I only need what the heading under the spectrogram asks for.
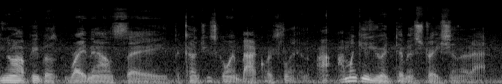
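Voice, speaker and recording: Over noticeable background noise, a man with a very deep, low pitch speaks at a fairly quick pace and with lively intonation. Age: 60s. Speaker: social commentator. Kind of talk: commentary monologue. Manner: halting, with repetitions.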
